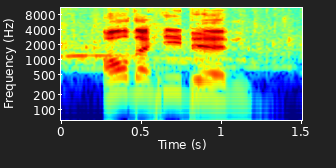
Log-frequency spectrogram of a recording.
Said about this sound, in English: And so I just want to celebrate him one time, just all of us right now. Big round of applause for Jesus.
